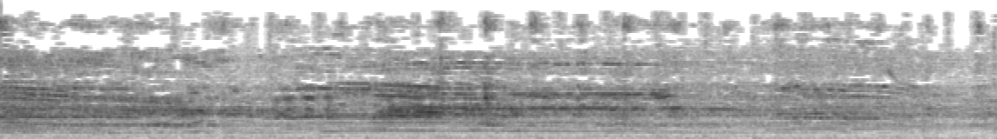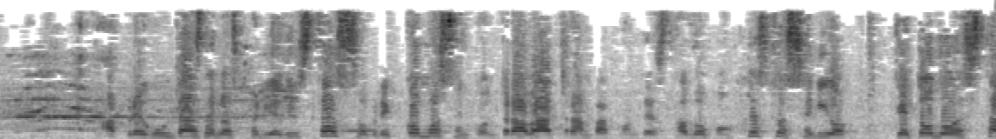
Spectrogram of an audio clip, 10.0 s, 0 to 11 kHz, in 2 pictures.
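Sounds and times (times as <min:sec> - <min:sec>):
crowd booing: 0:00.0 - 0:06.5
speech: 0:05.6 - 0:09.9.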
